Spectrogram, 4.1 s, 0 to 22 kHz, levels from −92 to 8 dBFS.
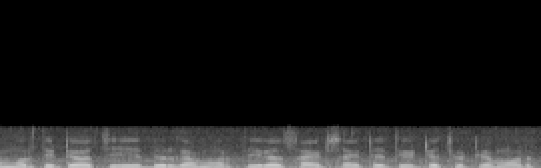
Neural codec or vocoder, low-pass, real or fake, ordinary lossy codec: vocoder, 44.1 kHz, 128 mel bands every 512 samples, BigVGAN v2; 5.4 kHz; fake; none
